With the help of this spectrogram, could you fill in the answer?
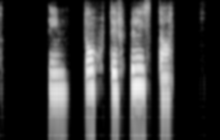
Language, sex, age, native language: Icelandic, female, 8, Icelandic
